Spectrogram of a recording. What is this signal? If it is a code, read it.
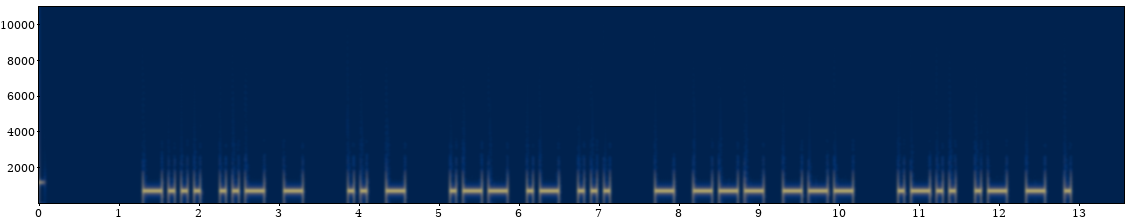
Morse code, heard as a keyed tone, about 15 wpm, 700 Hz. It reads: BUT IT WAS TOO LATE
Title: Sets of 5 Words Encore2 15wpm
